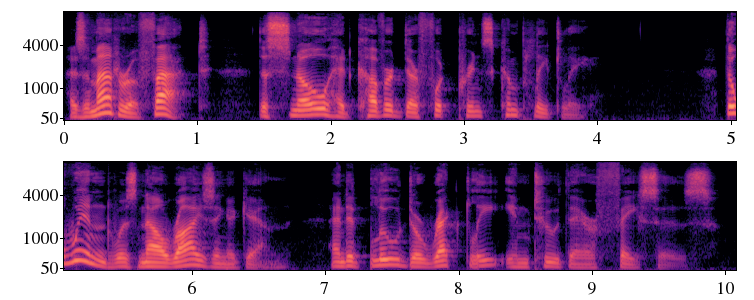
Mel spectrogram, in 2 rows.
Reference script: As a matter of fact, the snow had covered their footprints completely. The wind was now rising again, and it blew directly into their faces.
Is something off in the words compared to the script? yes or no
no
